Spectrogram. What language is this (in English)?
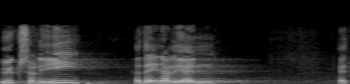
Estonian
